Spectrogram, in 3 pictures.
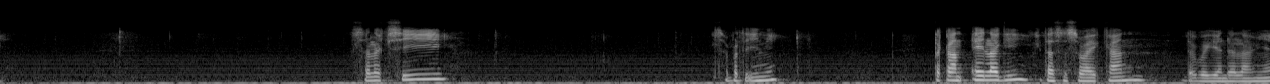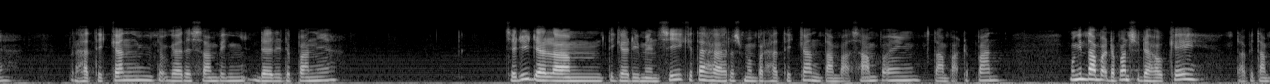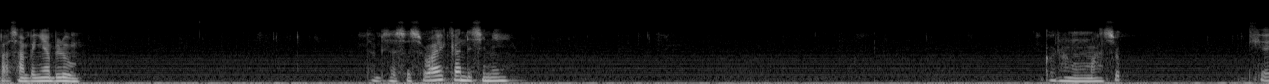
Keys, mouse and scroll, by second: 2.1 click, 3.6 shift+right click, 4.0 shift+right click, 4.2 shift+right click, 5.0 shift+right click, 5.0 middle click, 6.4 middle click, 6.4 shift+right click, 7.6 scroll down 2, 7.9 KP_3, 8.5 scroll up 1, 9.7 e, 13.4 click, 13.9 scroll up 2, 14.2 right click, 14.8 click, 16.0 right click, 16.6 click, 18.2 right click, 18.7 click, 21.2 right click, 21.8 click, 25.0 scroll up 1, 25.6 scroll up 2, 25.8 right click, 26.1 click, 26.4 click, 26.8 click, 27.8 right click, 28.3 g, 29.1 click, 29.6 right click, 29.8 g, 31.1 click, 31.6 right click, 35.4 scroll up 1, 36.0 right click, 36.0-36.6 scroll up 1, 36.6 click, 37.7 right click.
